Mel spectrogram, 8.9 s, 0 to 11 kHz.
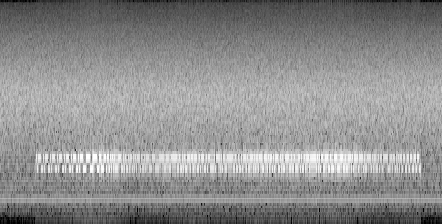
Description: NAVTEX (SITOR-B), 100 baud, 170 Hz shift, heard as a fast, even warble, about 910 Hz centre, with radio static, fading and a steady whistle near 380 Hz. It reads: MIJN EERSTE VOORSTEL IS HIEROP GERICHT.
